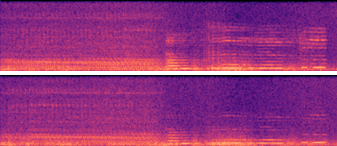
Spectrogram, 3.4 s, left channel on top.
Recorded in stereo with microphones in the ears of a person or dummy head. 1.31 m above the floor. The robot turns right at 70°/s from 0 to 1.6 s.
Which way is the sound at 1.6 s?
85° left.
